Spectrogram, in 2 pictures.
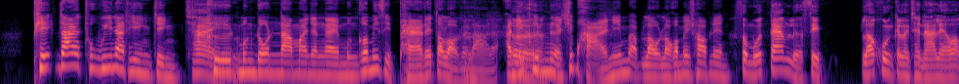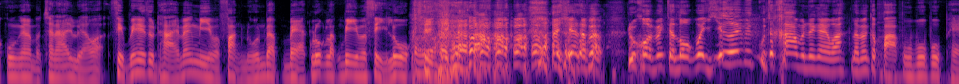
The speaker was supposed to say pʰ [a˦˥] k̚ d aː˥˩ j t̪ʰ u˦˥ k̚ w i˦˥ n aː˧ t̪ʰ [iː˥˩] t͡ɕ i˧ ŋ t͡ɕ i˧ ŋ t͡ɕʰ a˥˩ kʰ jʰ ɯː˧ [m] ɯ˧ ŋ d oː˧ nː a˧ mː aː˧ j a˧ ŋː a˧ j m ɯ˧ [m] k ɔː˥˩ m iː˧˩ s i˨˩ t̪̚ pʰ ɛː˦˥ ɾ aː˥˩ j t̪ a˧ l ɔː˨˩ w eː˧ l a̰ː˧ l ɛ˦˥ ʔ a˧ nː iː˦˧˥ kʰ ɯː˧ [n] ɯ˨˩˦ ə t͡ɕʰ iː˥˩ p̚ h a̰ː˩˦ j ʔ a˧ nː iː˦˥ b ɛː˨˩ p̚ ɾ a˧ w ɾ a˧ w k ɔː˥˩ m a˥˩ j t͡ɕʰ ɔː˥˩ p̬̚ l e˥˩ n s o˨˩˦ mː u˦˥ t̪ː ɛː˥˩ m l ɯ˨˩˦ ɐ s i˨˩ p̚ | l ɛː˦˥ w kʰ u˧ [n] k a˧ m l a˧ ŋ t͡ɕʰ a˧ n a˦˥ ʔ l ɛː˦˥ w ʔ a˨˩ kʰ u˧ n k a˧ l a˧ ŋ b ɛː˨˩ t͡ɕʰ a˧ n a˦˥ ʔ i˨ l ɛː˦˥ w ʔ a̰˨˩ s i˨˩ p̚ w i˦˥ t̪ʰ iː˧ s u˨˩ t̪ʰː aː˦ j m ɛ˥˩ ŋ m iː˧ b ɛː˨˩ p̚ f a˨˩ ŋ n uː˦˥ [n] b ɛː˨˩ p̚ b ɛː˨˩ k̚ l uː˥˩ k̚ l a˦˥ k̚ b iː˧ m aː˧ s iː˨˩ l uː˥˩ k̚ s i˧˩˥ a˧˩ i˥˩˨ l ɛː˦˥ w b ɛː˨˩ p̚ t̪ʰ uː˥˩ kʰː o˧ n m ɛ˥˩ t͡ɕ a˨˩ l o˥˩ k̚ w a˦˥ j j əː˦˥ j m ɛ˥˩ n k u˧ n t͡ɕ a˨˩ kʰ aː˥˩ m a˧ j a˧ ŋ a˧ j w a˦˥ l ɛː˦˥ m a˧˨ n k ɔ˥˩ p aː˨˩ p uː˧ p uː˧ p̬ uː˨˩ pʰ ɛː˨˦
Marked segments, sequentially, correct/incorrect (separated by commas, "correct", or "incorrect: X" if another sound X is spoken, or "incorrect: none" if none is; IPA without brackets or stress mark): incorrect: i˦˥, incorrect: iː˧, correct, incorrect: ŋ, correct, correct, correct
